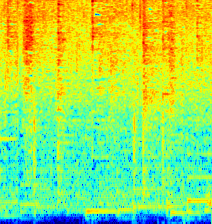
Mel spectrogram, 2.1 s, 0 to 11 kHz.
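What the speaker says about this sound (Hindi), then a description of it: "इसे 2 मिनट तक हम फ्राई होने देंगे" Green chilies fry in oil in a pan for aloo poha and are stirred, giving a loud, steady close sizzle with scraping spoon strokes throughout.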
